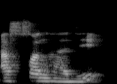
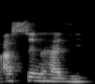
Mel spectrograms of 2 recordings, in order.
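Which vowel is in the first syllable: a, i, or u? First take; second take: a; i. First: The first syllable has the vowel a. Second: The first syllable has the vowel i. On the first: "Bisa dibacanya fathah" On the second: "Bisa dibaca kasroh"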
